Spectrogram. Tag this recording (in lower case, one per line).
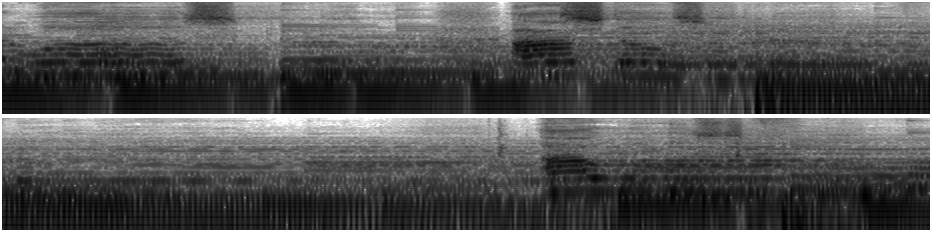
tender music
music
